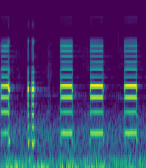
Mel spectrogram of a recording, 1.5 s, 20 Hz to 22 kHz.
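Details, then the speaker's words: Garrett Vortex VX9 metal detector in standard multi-frequency with the large stock coil, in a park littered with bottle caps: short, choppy, uneven high beeps about every third of a second, the jumpy trash signal typical of bottle caps. "And it's awful, it's trashy sounding, but that's what you're doing. You're getting this garbagey sound on all these bottle caps."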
